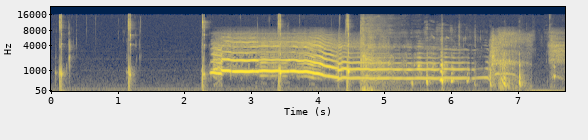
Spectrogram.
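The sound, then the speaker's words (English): Voices imitate rain and racing cars: scattered sharp mouth plops mimic raindrops while a loud, sustained, buzzing engine wail slowly drops in pitch, then ends with a short rising whine. “You do the rain. Okay. I'll do some cars going trip.”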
